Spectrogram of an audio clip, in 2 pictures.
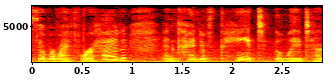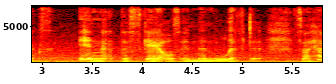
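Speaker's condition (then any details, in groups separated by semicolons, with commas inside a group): No condition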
